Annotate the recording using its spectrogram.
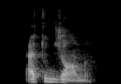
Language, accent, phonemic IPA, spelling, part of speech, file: French, France, /a tut ʒɑ̃b/, à toutes jambes, adverb, LL-Q150 (fra)-à toutes jambes.wav
- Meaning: as fast as one's legs could carry one, at full speed, as quick as one can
